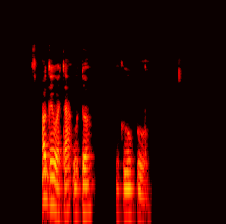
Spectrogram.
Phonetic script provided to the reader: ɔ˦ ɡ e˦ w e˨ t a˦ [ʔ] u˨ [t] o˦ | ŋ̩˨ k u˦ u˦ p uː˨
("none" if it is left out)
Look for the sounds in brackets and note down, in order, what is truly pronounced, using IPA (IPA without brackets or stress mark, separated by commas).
ʔ, t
